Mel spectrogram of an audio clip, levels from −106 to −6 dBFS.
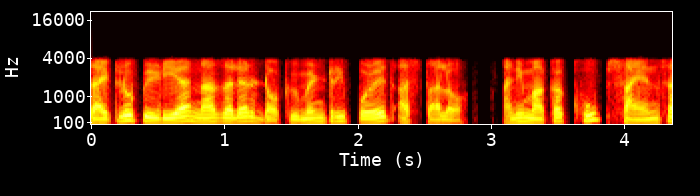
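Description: Throughout the speech, the audio has passed through a Bluetooth CVSD headset codec, which encodes the signal as a single up-or-down bit per sample with an adapting step size, which fits a 64 kbit/s stream. The line band runs only from about 150 Hz to 3.7 kHz, so the voice sounds thin and boxed in. The damage is plainly audible: fast, loud high content outruns the step and distorts, s sounds turn scratchy, and a granular hiss sits beneath the speech.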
